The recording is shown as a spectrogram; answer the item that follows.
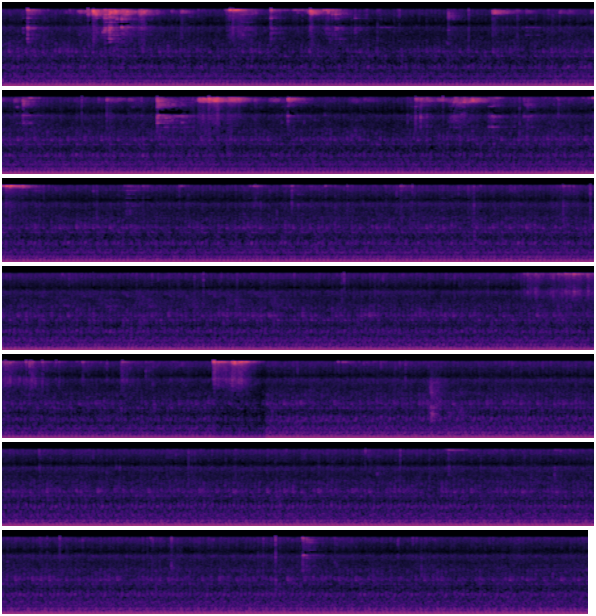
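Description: An engine idling steadily, a low even hum, with a few light knocks in the first several seconds and a brief dip about twenty seconds in.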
